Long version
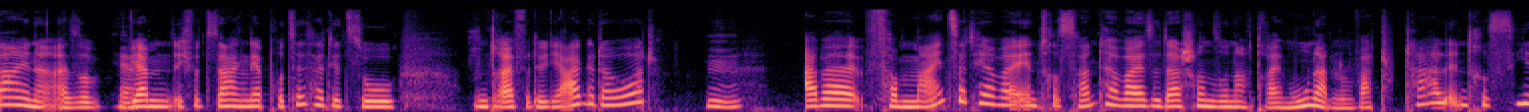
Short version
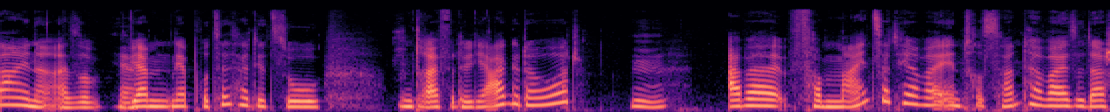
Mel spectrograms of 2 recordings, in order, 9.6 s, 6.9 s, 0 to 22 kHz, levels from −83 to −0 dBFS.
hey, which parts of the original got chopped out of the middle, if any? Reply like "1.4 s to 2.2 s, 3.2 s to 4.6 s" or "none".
1.1 s to 1.5 s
